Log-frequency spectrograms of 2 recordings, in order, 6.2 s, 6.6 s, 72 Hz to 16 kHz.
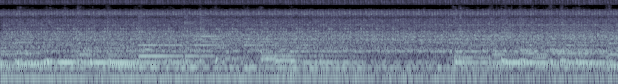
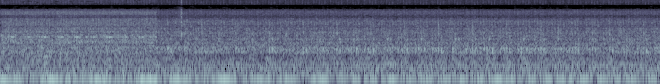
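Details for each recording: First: Audi Q7 3.6 FSI VR6 that knocked during warm-up, after a major repair: smooth, even idle with a steady mid-pitched hum and no rattle or knock. Healthy. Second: Audi Q7 3.6 FSI VR6 started cold: quiet at first, then a light uneven metallic rattle over steady idle appears and grows as it warms; worn cam phaser with play found.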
